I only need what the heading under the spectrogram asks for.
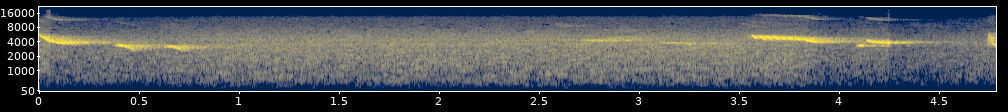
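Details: Blue-and-white flycatcher: a loud whistled note dropping in pitch, a few short slurred notes, a quiet gap, then a bright descending whistle and a short rising note, with light background hiss.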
